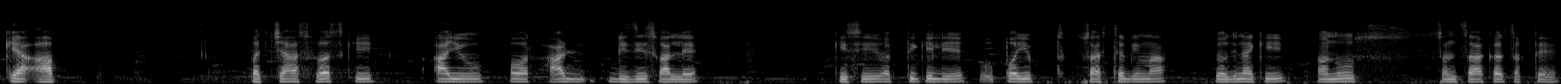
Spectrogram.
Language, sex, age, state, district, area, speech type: Hindi, male, 45-60, Madhya Pradesh, Chhindwara, rural, read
